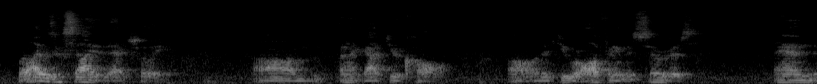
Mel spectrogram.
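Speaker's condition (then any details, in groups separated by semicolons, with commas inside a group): ALS; about a year since diagnosis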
